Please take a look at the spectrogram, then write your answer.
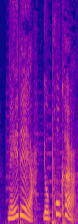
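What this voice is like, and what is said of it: Chongqing dialect accent. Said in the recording (Chinese): “操着一口正宗的重庆口音说”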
